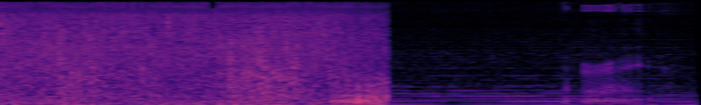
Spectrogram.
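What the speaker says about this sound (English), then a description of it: "Very rainy. I want to go inside." In the fantasy game Skyrim Enderal, heavy rain and a thunder rumble roar loudly, then cut off abruptly midway to a quiet indoor hum with a few faint sounds.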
